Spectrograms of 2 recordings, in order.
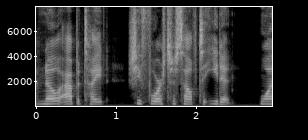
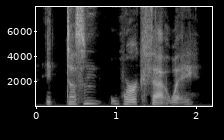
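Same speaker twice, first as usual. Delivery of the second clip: slow, tight words pushed through gritted teeth; through clenched teeth; slower than usual. A narrator's reading. Joy to August, refusing his plan, through clenched teeth. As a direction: hold the anger back behind clenched teeth. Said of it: "she said through clenched teeth".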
